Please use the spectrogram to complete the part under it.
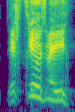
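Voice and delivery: flustered apology; a nervous man clearing his throat; uneasy engineer. A narrator's reading. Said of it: "clearing his throat uneasily".

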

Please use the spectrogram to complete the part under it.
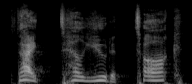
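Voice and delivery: threatening, controlled reprimand; ominous. A narrator's reading. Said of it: "said in an ominous tone".

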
